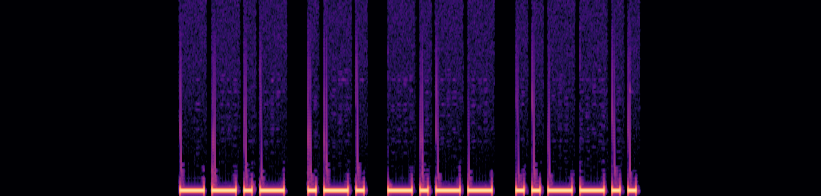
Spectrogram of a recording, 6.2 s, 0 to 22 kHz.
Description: Morse code, heard as a keyed tone, about 19 wpm, 700 Hz. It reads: QRY?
